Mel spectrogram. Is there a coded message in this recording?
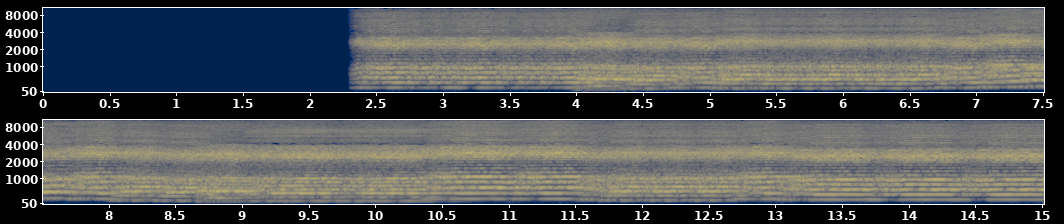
No.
